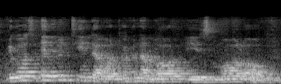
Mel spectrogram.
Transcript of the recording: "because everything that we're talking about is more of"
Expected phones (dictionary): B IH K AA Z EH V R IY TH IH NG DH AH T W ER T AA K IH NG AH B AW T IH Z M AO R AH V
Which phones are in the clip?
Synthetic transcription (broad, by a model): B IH K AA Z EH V R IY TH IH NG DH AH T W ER T AA K IH NG AH B AW T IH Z M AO L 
